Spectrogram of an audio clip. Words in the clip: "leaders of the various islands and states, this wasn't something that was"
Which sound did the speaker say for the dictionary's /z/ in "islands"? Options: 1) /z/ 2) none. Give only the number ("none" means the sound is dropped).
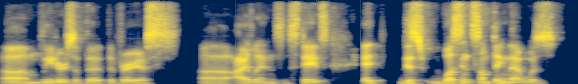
1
